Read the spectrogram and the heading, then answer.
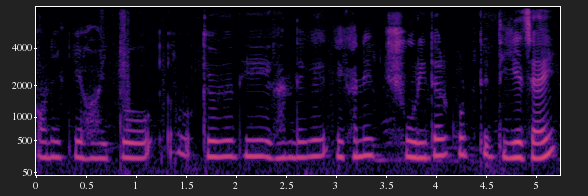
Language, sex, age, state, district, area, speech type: Bengali, female, 18-30, West Bengal, Darjeeling, urban, spontaneous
